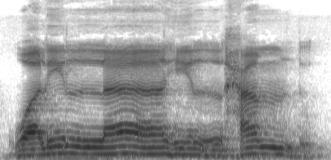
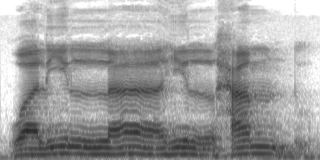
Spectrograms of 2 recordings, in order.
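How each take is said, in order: No difference in how they are said.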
